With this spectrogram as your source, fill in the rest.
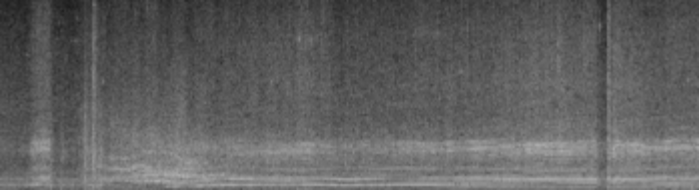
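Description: A racing car engine roars loudly, its pitch rising as it speeds up and dropping at each gear change.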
